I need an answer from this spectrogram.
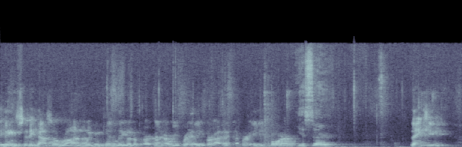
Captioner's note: off microphone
